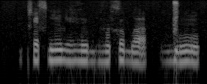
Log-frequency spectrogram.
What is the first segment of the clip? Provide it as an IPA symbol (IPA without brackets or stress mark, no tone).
cʰ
